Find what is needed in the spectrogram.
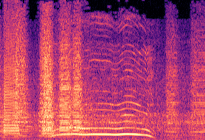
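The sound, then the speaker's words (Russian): Car horn from drivers on a street, a single sustained toot of about a second that holds a steady tone and dips in pitch as it cuts off. “Дирижирует, водители сигналят.”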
